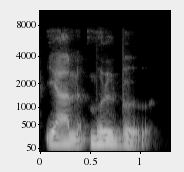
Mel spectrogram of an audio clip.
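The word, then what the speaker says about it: Jan Mølby: And he used to go out of his way to refer to him every time he touched the ball as Jan Mulbu, which is apparently how you say it properly.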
